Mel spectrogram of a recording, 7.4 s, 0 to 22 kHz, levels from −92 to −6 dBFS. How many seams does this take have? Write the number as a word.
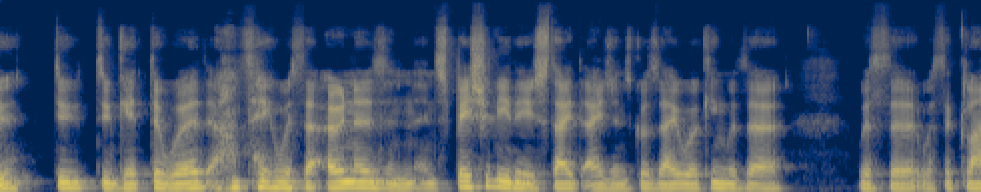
zero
